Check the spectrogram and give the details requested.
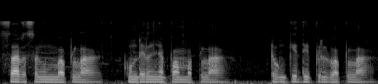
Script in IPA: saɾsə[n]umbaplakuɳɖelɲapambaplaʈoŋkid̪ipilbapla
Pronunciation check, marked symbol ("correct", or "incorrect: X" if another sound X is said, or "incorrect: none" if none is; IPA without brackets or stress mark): incorrect: ŋ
